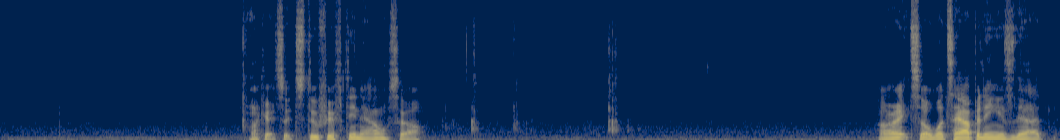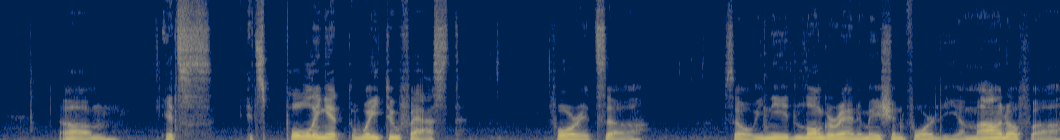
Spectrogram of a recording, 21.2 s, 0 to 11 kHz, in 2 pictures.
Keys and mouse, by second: 3.3 space, 5.3 middle click, 10.2-12.5 drag, 15.6 space, 16.4 space.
